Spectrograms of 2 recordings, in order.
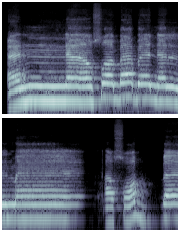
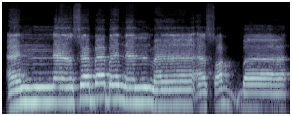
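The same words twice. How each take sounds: First: The 's' sound is pronounced heavy and thick. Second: The 's' sound is pronounced thin and light. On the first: The speaker calls it right. "Jaga ketebalan huruf shad" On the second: The speaker calls it wrong. "Tak cukup ketebalannya"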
